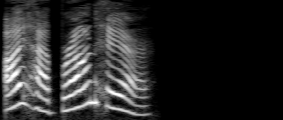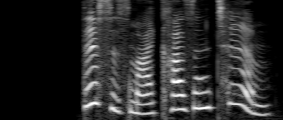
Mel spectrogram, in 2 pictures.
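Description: A cheerful little schoolgirl in a kids' cartoon, with a very high, bright voice that bounces up and down. She speaks slowly and clearly, in a dry studio sound. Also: sing-song, dry recording, full character voice.

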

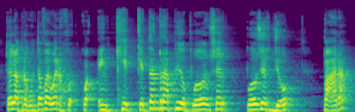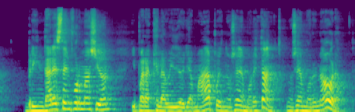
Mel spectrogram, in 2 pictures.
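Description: A man's voice: high voice, moderate pace, roomy sound. A man in his thirties explaining money to camera in an emphatic, explanatory way, often checking in with rhetorical questions, at a desk microphone in a home office. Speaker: investor and community director. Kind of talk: direct-to-camera finance lesson. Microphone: desk microphone in front.

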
